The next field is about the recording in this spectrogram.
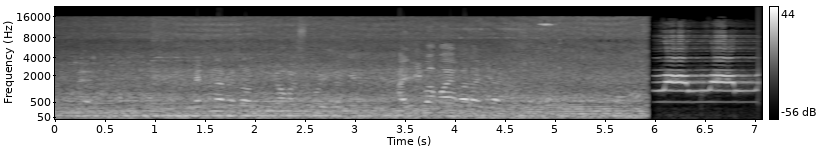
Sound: laughs

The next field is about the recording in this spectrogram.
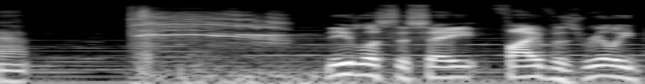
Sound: pig screeching

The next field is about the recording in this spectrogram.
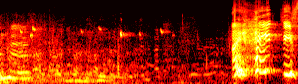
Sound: squeaking

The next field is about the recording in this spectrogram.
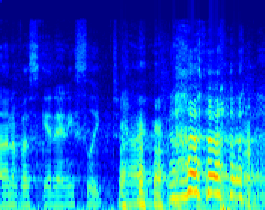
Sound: laughter

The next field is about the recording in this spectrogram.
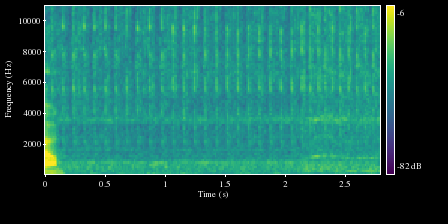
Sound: sewing Machine

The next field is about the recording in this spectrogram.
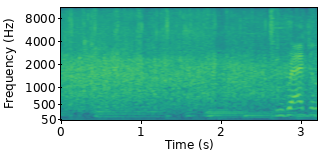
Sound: clapping

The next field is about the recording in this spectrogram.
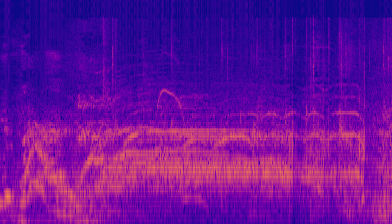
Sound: cheering

